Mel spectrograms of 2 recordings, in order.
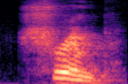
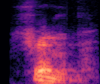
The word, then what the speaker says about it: shrimp: And somebody has, Diego has asked me about the pronunciation of shrimp with the S-H-R, shrimp, shrimp. All right, so great.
